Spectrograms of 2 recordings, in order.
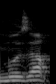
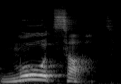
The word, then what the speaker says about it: Mozart: mode sarto bah oui nous on dit mozart parce qu'on le voit écrit mozart ondimba beaux-arts mais non c'est un prénom autrichien donc allemand qui se prononce bien à l'allemande mode sarthe donc mode salto et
